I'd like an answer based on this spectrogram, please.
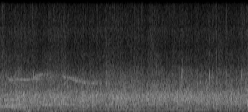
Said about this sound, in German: Gib den größten Applaus Jesus mit Standing Ovation. Come on. Alle Ehre ihm. Den größten Applaus heute Morgen.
